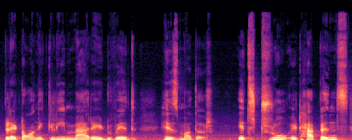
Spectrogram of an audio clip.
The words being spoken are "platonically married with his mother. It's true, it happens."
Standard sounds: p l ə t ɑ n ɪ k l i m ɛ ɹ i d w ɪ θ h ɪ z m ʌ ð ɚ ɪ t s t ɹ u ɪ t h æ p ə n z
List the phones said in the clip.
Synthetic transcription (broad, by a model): p l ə t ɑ n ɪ k l i m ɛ ɹ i d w ɪ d h ɪ z m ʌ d ɚ ɪ t s t ɹ u ɪ t h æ p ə n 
